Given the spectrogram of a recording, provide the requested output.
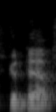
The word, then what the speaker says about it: Gedeptin: And some advertising person came up with the concept that if you phonetically try to pronounce that, it's Gedeptin, so we call it Gedeptin.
